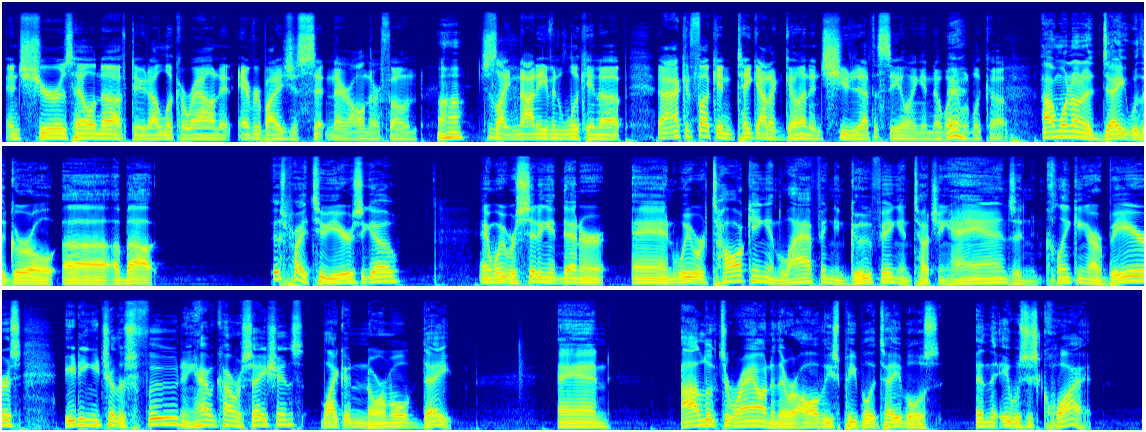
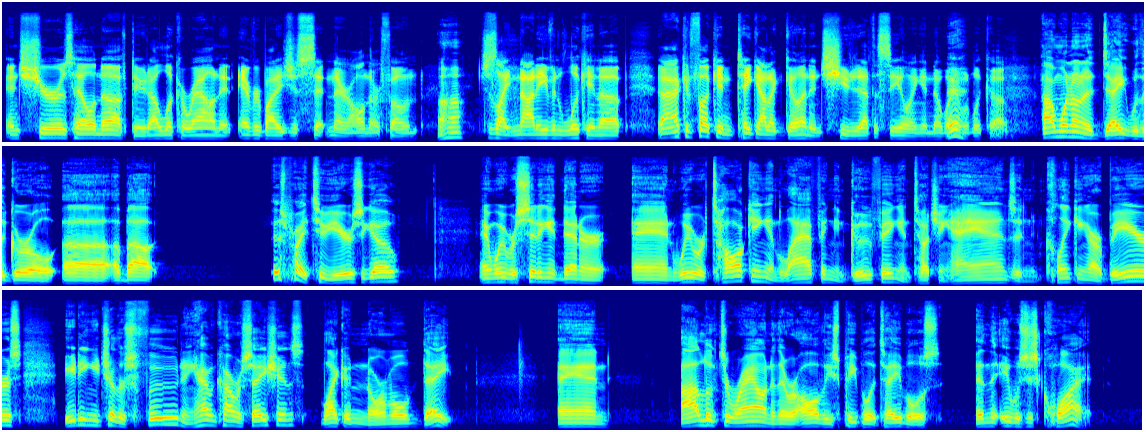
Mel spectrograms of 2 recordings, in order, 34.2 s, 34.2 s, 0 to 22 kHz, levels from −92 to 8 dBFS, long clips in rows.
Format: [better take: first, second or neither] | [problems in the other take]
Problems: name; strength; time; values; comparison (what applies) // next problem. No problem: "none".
first | thin; somewhat; fading below 350 Hz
